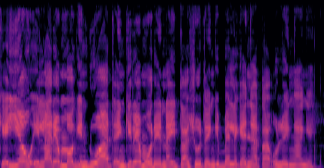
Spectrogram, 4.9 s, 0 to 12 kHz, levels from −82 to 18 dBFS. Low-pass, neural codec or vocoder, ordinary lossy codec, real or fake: none; none; none; real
